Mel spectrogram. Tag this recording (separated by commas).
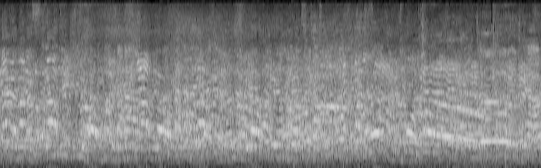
Speech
